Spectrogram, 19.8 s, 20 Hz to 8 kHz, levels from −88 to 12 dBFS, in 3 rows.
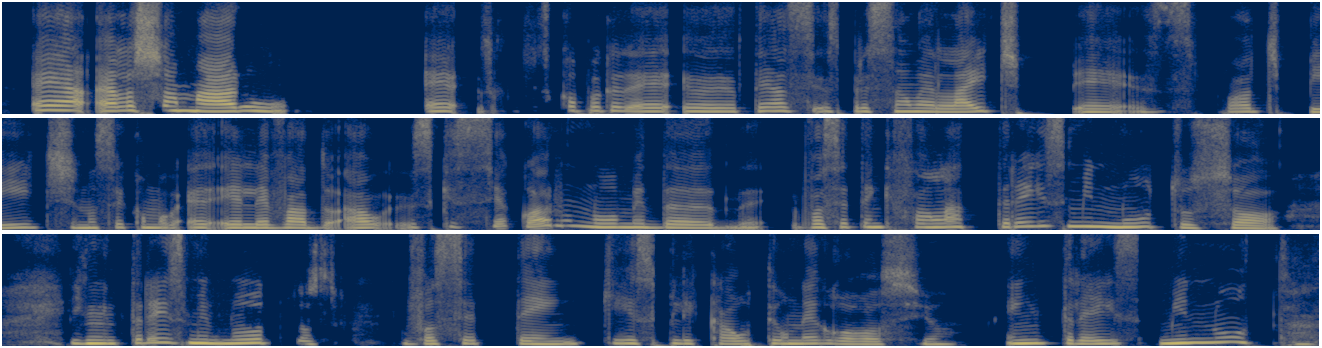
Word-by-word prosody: É, 325 -1 +5
elas 290 +2 +4
chamaram, 270 -2 +5 0.7
eh, 260 -1 -1
des - - -19 0.2
desculpa 285 -2 -8
que 280 - -5
eu, 275 - -2
eh 245 +1 0
eh, 240 -1 0
eu 235 - -2
até 245 +3 -5
essa 270 -3 -3
expressão 240 0 -3
é 230 - +1
light, 220 +4 -1 0.3
eh, 215 0 -4
spot 220 +1 -9
pit 220 +1 -4
não 210 - 0
sei 235 +3 -8
como 225 0 -3
eh, 230 - -3
é - - +2
elevado 220 -3 0
ao 220 +1 -1
esqueci 240 - -9
agora 360 - -2
o - - -9
nome 255 -3 +3
da 220 -2 0 0.2
eh, 235 0 -6
você 240 +2 -2
tem 260 0 +1
que 255 - -13
falar 255 +1 0
3 310 +5 -3
minutos 265 -7 +3
só 190 -3 -1 0.6
e 235 - -1
em 235 -1 +8
3 270 +4 -2
minutos 255 0 +6 0.6
você 215 +2 -3 0.2
tem 200 0 -1
que 240 - -5
explicar 225 -2 -3
o 205 - -2
teu 230 - -4
negócio. 195 -4 -2 0.2
Em 240 +1 +6
3 230 -2 -2
minutos. 290 +5 +4
235 Hz, 160 wpm, -23 LUFS, 220-265 Hz, 0.7 s, em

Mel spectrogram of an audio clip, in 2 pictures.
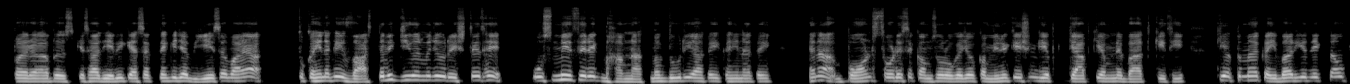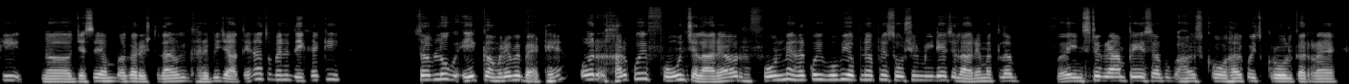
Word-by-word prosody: पर 145 -1 +3
अब 140 0 +1
उसके 140 +1 +1
साथ 145 0 +3
ये 140 -1 +6
भी 150 +1 +3
कह 145 -1 +3
सकते 150 +1 -2
हैं 150 - -2
कि 160 - +4
जब 155 -3 +3
ये 135 +3 +3
सब 160 +2 +1
आया, 165 +4 +1 0.4
तो 165 - -4
कहीं 160 +1 +3
न 170 - +1
कहीं 180 -1 +4
वास्तविक 135 - +1
जीवन 200 +1 +2
में 195 - +1
जो 200 -1 +6
रिश्ते 165 +3 0
थे, 200 +1 +1 0.4
उसमें 200 +6 +3
फिर 200 -1 +3
एक 180 -5 0
भावनात्मक 130 +1 -1
दूरी 155 +2 +2
आ 150 -1 +2
गई 150 0 -2
कहीं 140 0 -2
न 140 0 -2
कहीं। 145 +1 -2 0.4
है - - 0
ना? 195 - 0 0.2
बॉन्ड्स 150 +4 0
थोड़े-से 160 0 0
कमज़ोर 150 -1 +1
हो 140 - +4
गए, 145 0 +4
जो 150 +1 +3
कम्युनिकेशन 150 +4 0
गिप 150 -1 +2 0.2
गैप 135 -2 +2
की - - 0
हमने 140 -1 +1
बात 125 0 -2
की 135 - -1
थी, 135 +2 -5 0.3
कि - - +4
अब 190 - +1
तो 190 - -3
मैं 195 +1 +1
कई 140 - +3
बार 155 +1 +4
ये 170 +1 +1
देखता 170 +1 -4
हूँ 180 0 -3
कि 200 0 -3
अ, - - -11 0.3
जैसे 130 +3 0
हम 150 +1 -1
अगर 145 +1 +1
रिश्तेदारों 135 +2 -1
के 160 - -5
घर 130 - 0
भी - - -2
जाते 130 -5 -1
हैं - - -9
ना 250 - -2
तो 240 - -15
मैंने 220 0 -3
देखा 170 +4 -2
है - - -3
कि, 235 -1 -7 0.8
सब 215 0 +4
लोग 245 +11 0
1 375 +2 +3
कमरे 180 0 +2
में 205 +1 +3
बैठे 145 0 -1
हैं 200 +8 -3 0.3
और 460 -1 +2
हर - - +2
कोई 260 +1 -2
फ़ोन 205 -2 +1
चला 130 -1 +3
रहा 135 +4 +1
है 165 - 0
और 180 -5 -3
फ़ोन 190 +7 +1
में 240 - +1
हर 210 0 +1
कोई 230 0 +2
वो 215 0 +1
भी 235 0 +2
अपने-अपने 215 0 0
सोशल 195 +1 -1
मीडिया 195 0 0
चला 155 -7 0
रहे 145 +3 -2
हैं। 155 - -3
मतलब 165 +2 -4 0.4
अ, - - -4
इंस्टाग्राम 175 +3 +1
पे, 180 +1 +1
सब 160 -1 -4
हसको 150 +1 -3
हर 150 - +2
कोई 160 0 -4
स्क्रॉल 145 -1 +2
कर 135 - 0
रहा 135 0 -2
है, 135 0 -2
155 Hz, 255 wpm, -22 LUFS, 140-190 Hz, 0.8 s, ये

